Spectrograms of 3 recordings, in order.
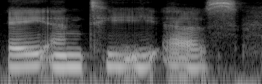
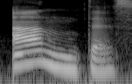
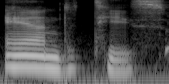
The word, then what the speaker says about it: antes: And it is pronounced with the a in the English word aha.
